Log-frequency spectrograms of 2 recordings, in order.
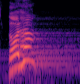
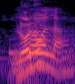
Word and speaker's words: Lola: Dola? Lola. Dola. Lola.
